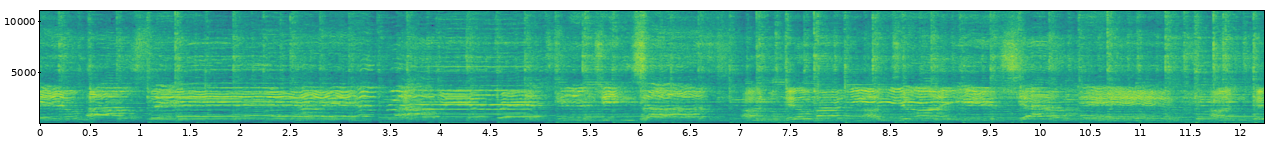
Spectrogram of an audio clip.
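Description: Male southern gospel vocal group singing in harmony into microphones, with instrumental accompaniment underneath.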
